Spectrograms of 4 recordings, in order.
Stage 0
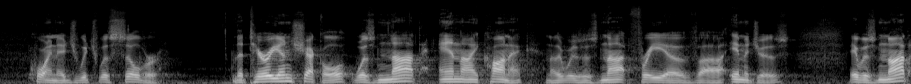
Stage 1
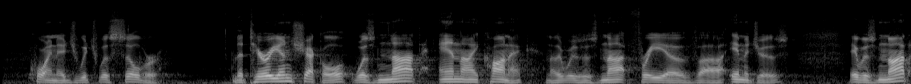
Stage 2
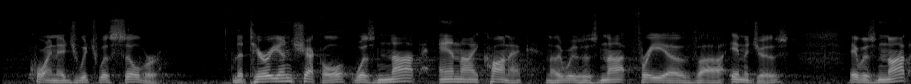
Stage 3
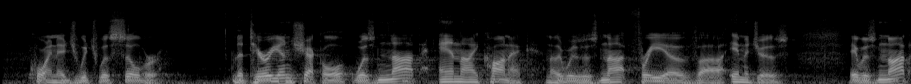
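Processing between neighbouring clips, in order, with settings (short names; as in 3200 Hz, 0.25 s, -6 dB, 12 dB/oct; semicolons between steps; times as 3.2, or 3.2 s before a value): gate with hold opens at -44 dBFS; gain -7 dB
compressor 2.5:1, threshold -31 dBFS, peak gain reduction 10 dB
octaver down 1 oct, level -1 dB; gain +1.5 dB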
